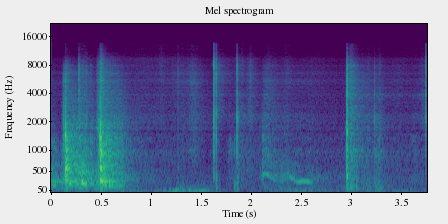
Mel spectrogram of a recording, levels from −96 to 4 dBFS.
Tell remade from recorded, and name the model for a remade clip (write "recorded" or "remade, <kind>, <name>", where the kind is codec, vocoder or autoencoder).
remade, autoencoder, DAC-VAE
